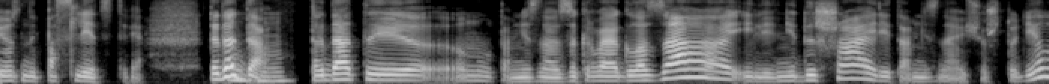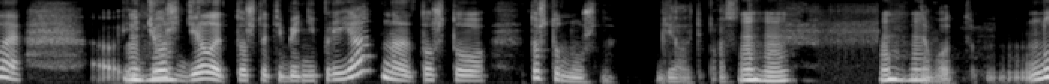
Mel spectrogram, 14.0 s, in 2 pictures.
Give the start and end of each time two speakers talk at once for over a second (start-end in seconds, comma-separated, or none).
none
